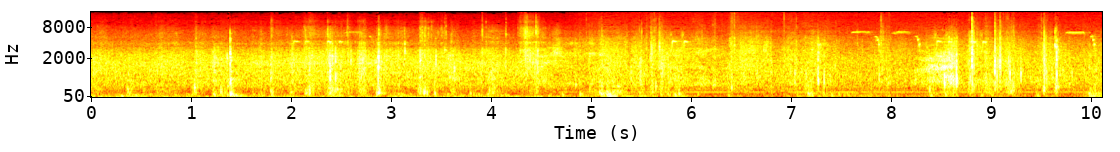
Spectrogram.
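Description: Footsteps on loose stones and rocky ground: irregular crunches and clicks of boots on scree, busier near the end.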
